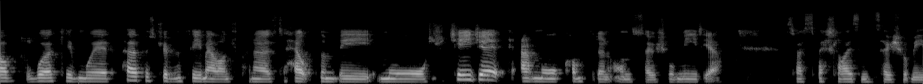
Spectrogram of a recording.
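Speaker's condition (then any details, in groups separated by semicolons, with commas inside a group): No condition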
